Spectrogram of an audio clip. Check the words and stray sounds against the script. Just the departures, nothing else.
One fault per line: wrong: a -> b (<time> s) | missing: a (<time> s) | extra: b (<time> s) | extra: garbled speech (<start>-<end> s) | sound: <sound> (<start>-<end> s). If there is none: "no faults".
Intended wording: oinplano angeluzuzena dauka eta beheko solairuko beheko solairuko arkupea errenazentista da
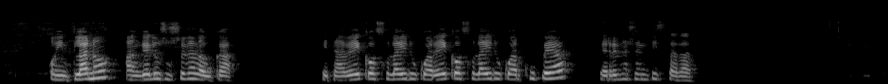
no faults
